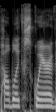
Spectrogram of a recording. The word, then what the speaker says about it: Public Square: It is spelled Public SQ. You pronounce it Public Square.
